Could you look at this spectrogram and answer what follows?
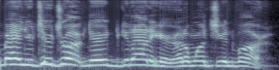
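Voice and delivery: high, loud kick-out yell; bouncer yelling. Retold or imitated. Bouncer yells at a drunk to get out, high and loud. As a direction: shout him out the door.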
